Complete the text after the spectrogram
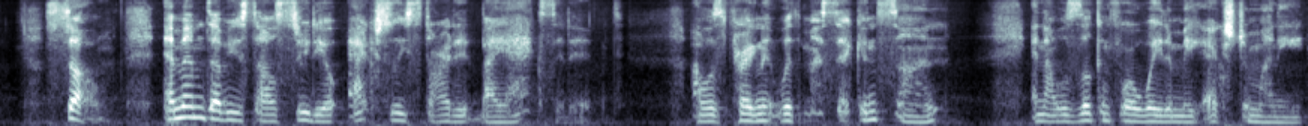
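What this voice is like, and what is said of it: Hoarse, deep voice. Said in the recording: “my voice is so hoarse ... Giving a little Barry White”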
